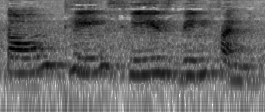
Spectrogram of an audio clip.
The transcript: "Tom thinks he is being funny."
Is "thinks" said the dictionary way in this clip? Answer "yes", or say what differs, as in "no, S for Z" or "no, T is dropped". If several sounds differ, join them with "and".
no, T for TH and K is dropped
